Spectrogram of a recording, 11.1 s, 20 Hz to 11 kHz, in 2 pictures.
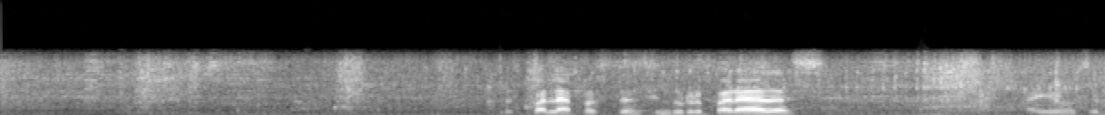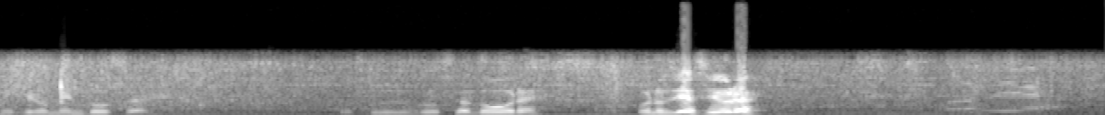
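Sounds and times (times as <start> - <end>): engine running steadily: 0.0 - 11.0.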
